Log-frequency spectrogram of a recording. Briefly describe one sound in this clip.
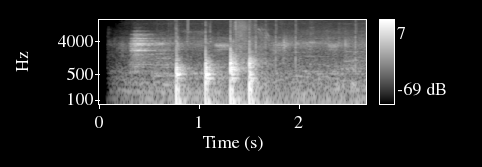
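A fist knocks several times on a door.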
